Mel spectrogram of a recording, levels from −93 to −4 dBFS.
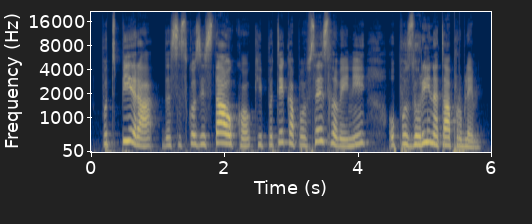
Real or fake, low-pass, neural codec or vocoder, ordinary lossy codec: fake; none; vocoder, 44.1 kHz, 128 mel bands every 256 samples, BigVGAN v2; none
